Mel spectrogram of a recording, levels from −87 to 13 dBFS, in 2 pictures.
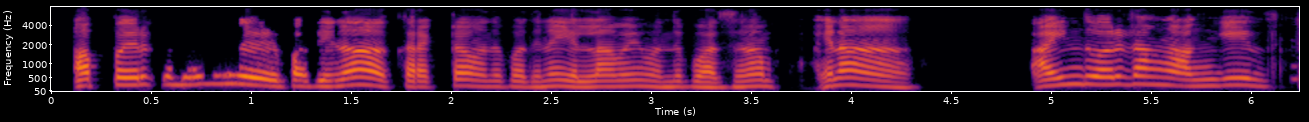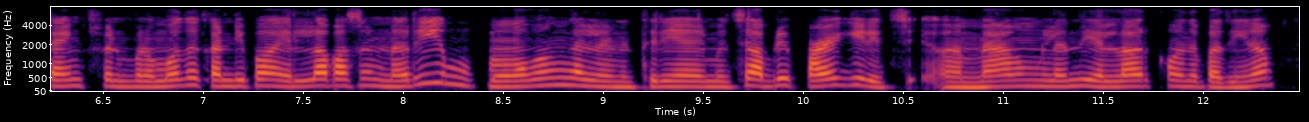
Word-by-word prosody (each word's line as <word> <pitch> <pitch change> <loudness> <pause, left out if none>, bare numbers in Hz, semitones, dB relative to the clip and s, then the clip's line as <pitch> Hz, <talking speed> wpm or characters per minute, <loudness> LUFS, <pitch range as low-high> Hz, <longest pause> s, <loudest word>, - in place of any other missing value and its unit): அப்ப 225 +3 +2
இருக்கும்போது 275 +2 -1 0.2
பார்த்தீங்கன்னா, 210 +4 +3 0.2
கரெக்ட்டா 195 +3 0
வந்து 200 -1 -6
பார்த்தீங்கன்னா, 195 +2 -2
எல்லாமே 200 +2 0
வந்து 190 0 -5
பார்த்தீங்கன்னா 185 +3 0 0.3
ஏனா, 250 +3 +4 1.0
5 285 +4 -1
வருடம் 275 +1 +3
நாங்க 270 -3 0
அங்கேயே 230 +3 -2 0.3
டைம் 215 +1 0
ஸ்பெண்ட் 205 -3 -6
பண்ணும்போது, 200 +5 -1
கண்டிப்பா 215 +2 +1
எல்லா 215 +4 +3
பசங்களும் 225 -3 -1
நெறைய 305 +11 0 0.4
முகங்கள் 235 +2 -1
எனக்கு 180 -2 -6
தெரிய 195 0 -1
ஆரம்பிச்சு 190 +2 -2
அப்படியே 240 +3 -3
பழகிருச்சு 215 -5 0 0.4
மேம்லருந்து 205 +2 -2
எல்லாருக்கும் 205 +2 -1
வந்து 195 -2 -7
பார்த்தீங்கன்னா, 185 +7 -2
215 Hz, 150 wpm, -24 LUFS, 195-240 Hz, 1.0 s, ஏனா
